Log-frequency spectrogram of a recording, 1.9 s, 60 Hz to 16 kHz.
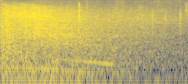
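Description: Explosion in Tomb Raider (2013): a loud, broad roaring blast that rumbles and slowly decays over about two seconds, filling the low end and heard alone without talk.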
